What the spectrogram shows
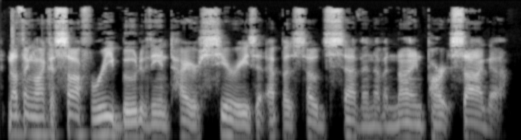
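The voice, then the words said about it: Sarcastic tone. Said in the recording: “in case you can't tell from my tone, I'm being sarcastic.”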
